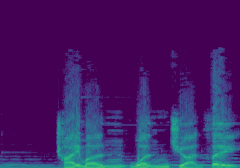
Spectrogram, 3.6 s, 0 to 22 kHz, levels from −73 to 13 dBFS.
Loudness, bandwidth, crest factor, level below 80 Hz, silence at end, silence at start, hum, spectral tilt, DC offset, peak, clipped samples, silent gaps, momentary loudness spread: -16 LUFS; 16 kHz; 12 dB; -42 dBFS; 0 s; 0 s; none; -4.5 dB/octave; under 0.1%; -6 dBFS; under 0.1%; none; 20 LU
